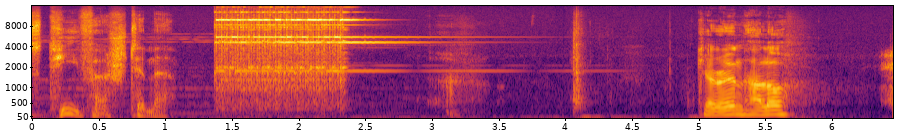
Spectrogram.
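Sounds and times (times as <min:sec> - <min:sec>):
speech: 0:00.2 - 0:01.2, 0:05.0 - 0:05.8
telephone bell ringing with a bright metallic trill: 0:01.1 - 0:04.6.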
